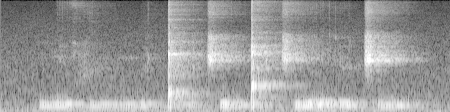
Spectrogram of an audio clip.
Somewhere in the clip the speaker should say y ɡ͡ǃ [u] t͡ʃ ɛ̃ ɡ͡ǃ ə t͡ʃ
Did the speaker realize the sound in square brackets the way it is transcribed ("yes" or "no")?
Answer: no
